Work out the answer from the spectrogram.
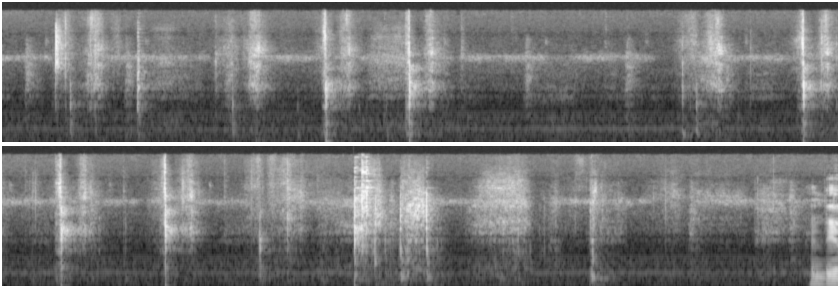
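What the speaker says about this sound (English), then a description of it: "Then you can just slice the beans into small, thin diagonal slices." Knife slicing green beans into thin diagonal slices on a board, a run of crisp irregular chops, some sharp and close, with a faint voice talking at moments.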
